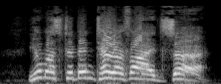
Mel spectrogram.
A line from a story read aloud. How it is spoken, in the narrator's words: shouted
